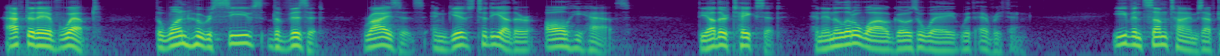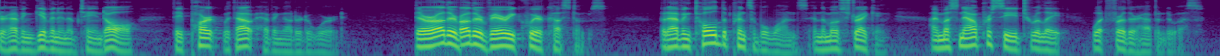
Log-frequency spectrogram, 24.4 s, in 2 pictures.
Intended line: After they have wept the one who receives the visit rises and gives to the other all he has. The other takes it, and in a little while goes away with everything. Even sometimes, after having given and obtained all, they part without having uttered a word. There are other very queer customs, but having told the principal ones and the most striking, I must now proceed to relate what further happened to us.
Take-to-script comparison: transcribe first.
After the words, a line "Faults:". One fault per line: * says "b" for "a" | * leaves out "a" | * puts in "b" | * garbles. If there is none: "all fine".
After they have wept the one who receives the visit rises and gives to the other all he has. The other takes it, and in a little while goes away with everything. Even sometimes, after having given and obtained all, they part without having uttered a word. There are other other very queer customs, but having told the principal ones and the most striking, I must now proceed to relate what further happened to us.
Faults:
* puts in "other"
